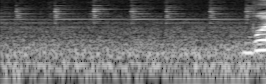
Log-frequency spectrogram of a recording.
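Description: Railroad crossing warning bell dinging rapidly and steadily while the gates are down, heard from inside a waiting car over a low steady rumble.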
